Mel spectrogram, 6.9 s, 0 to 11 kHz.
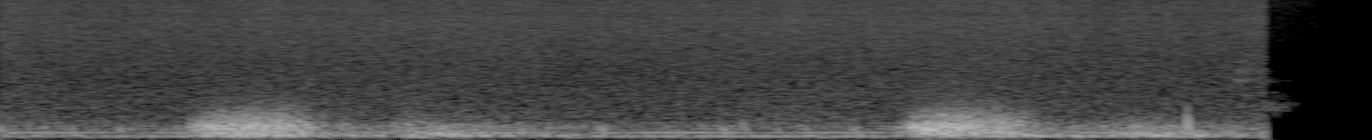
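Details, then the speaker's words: Normal vesicular breath sounds from expanding healthy lung tissue: soft, low rustling breaths at about 18 a minute. "entonces este es un ruido vehicular"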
